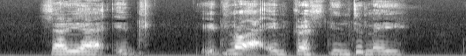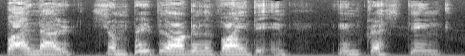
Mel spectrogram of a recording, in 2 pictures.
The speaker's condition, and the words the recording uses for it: Cerebral palsy. So even though I'm technically the worst type of cerebral palsy, I'm really lucky that I can communicate, because some people are not that lucky.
